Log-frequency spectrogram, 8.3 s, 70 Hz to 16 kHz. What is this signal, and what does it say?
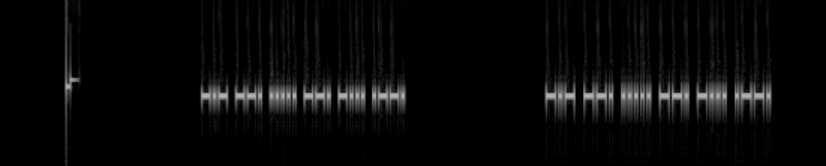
Morse code, heard as a keyed tone, about 34 wpm, 700 Hz. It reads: KG5GBP KG5GBP
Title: Speed Racing - USA 2x3 Call Signs 28wpm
